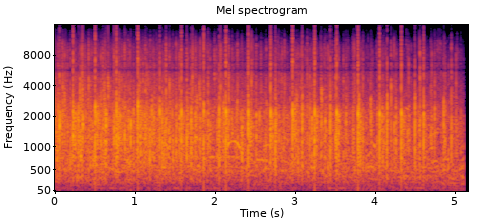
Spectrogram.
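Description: A large crowd claps outdoors.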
